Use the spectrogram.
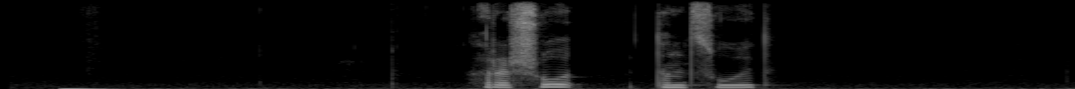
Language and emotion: Russian, neutral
